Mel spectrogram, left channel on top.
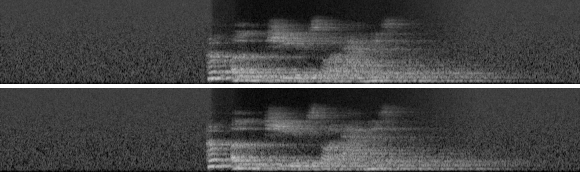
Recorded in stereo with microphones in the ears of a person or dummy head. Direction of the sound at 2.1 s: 55° right (ahead or behind).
